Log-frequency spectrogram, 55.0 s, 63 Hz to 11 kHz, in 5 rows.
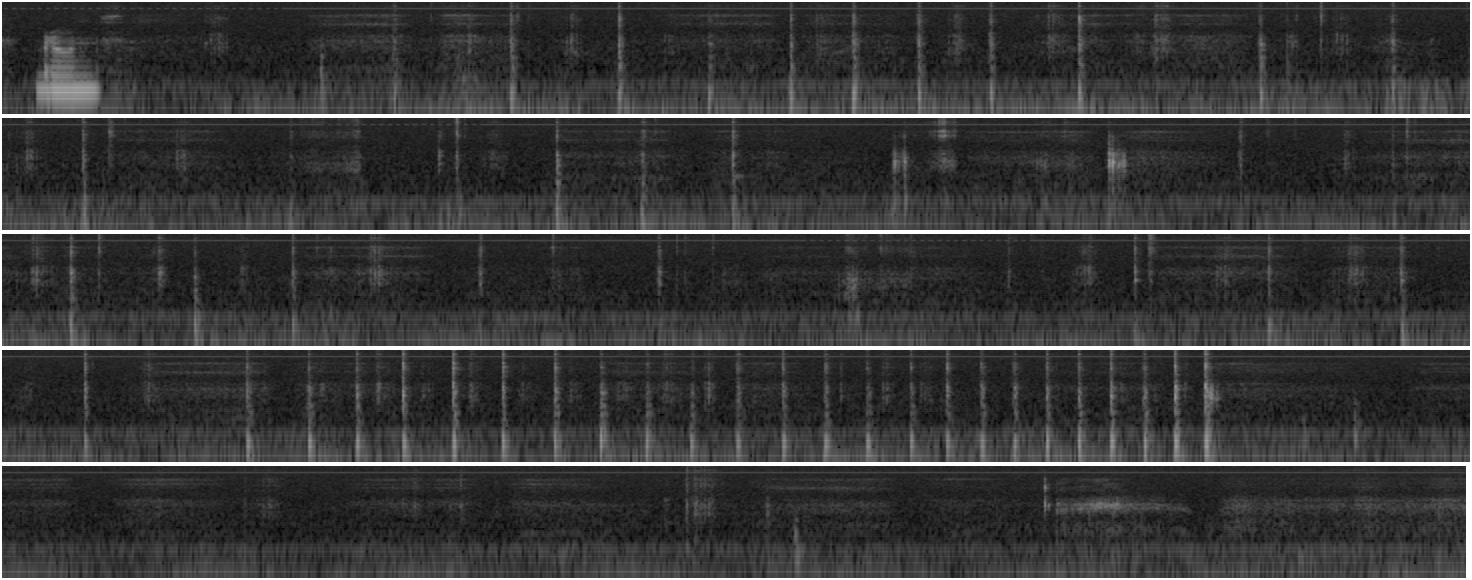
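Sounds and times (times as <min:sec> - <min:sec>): steady low hum: 0:00.0 - 0:55.0
light tapping and scratching: 0:01.4 - 0:16.9, 0:28.2 - 0:42.2.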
